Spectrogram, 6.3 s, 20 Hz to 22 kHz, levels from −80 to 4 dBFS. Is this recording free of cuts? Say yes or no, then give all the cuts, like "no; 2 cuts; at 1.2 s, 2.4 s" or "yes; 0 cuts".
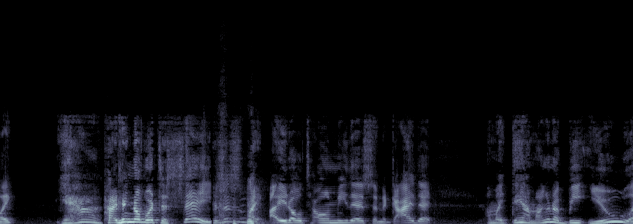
no; 2 cuts; at 1.0 s, 2.1 s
